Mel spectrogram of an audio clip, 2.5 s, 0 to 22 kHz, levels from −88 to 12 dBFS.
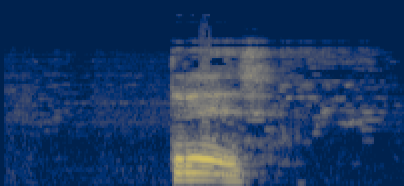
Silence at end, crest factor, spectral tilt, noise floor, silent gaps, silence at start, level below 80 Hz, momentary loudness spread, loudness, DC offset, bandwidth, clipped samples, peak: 0.85 s; 16 dB; -5 dB/octave; -62 dBFS; none; 1.05 s; -62 dBFS; 21 LU; -13 LUFS; under 0.1%; 9.2 kHz; under 0.1%; -2 dBFS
